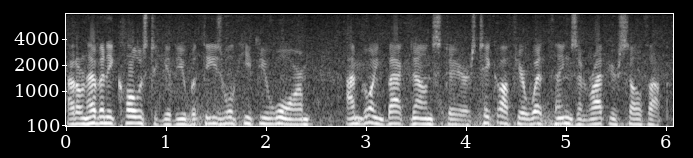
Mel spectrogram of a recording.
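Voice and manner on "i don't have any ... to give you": usual speaking voice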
